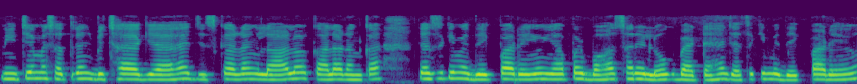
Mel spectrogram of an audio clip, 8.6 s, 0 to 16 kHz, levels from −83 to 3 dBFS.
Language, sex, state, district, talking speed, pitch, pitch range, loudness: Hindi, female, Bihar, Katihar, 245 wpm, 225 Hz, 215-240 Hz, -13 LUFS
